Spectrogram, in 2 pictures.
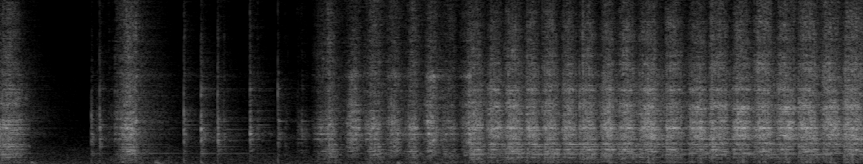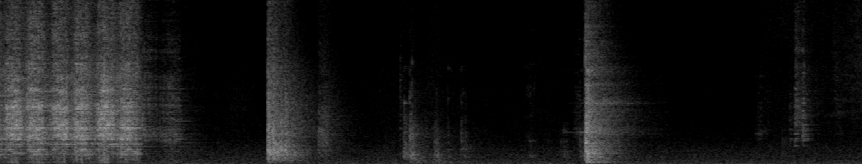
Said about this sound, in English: I'm actually just going to mark it by eye to start off with and then start filing it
